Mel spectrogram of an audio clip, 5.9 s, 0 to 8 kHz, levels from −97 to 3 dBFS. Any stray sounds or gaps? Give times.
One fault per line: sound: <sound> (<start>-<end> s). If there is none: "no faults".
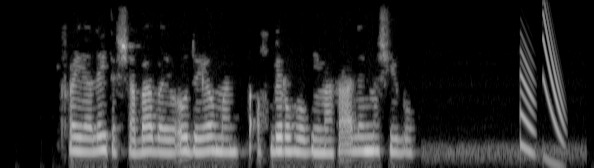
sound: chirp (5.2-5.7 s)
